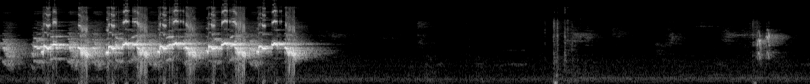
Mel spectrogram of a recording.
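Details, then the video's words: Sooty-headed bulbul singing gacor as a lure for untrained birds: three seconds of fast, chattering bubbly notes, then quiet broken by a faint click and one short distant chirp. "Trucukan Bahan, Ombyokan Langsung Nyaut Dengar Suara Trucukan Gacor ini"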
